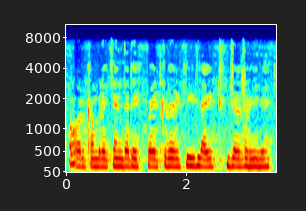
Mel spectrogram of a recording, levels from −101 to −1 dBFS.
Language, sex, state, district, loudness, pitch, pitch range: Hindi, male, Gujarat, Valsad, -11 LUFS, 170 Hz, 165-175 Hz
